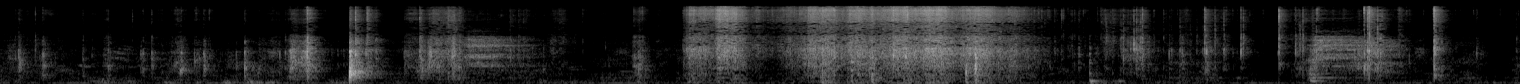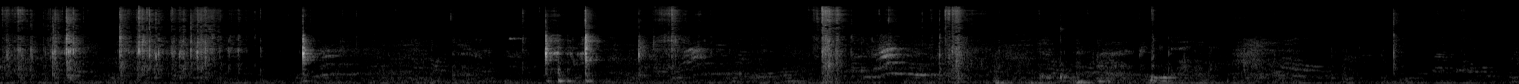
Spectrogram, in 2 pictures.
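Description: Pregnancy test packaging handled and torn open by hand: cardboard box and foil pouch crinkling and tearing among plastic bag rustles. There are many short rustles and clicks, with a long loud stretch of crinkling about seven to ten seconds in, quieter near the end.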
